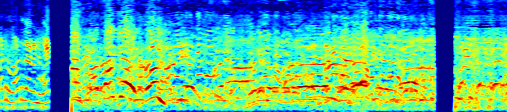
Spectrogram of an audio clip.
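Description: A crowd of men and women shout and argue excitedly.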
